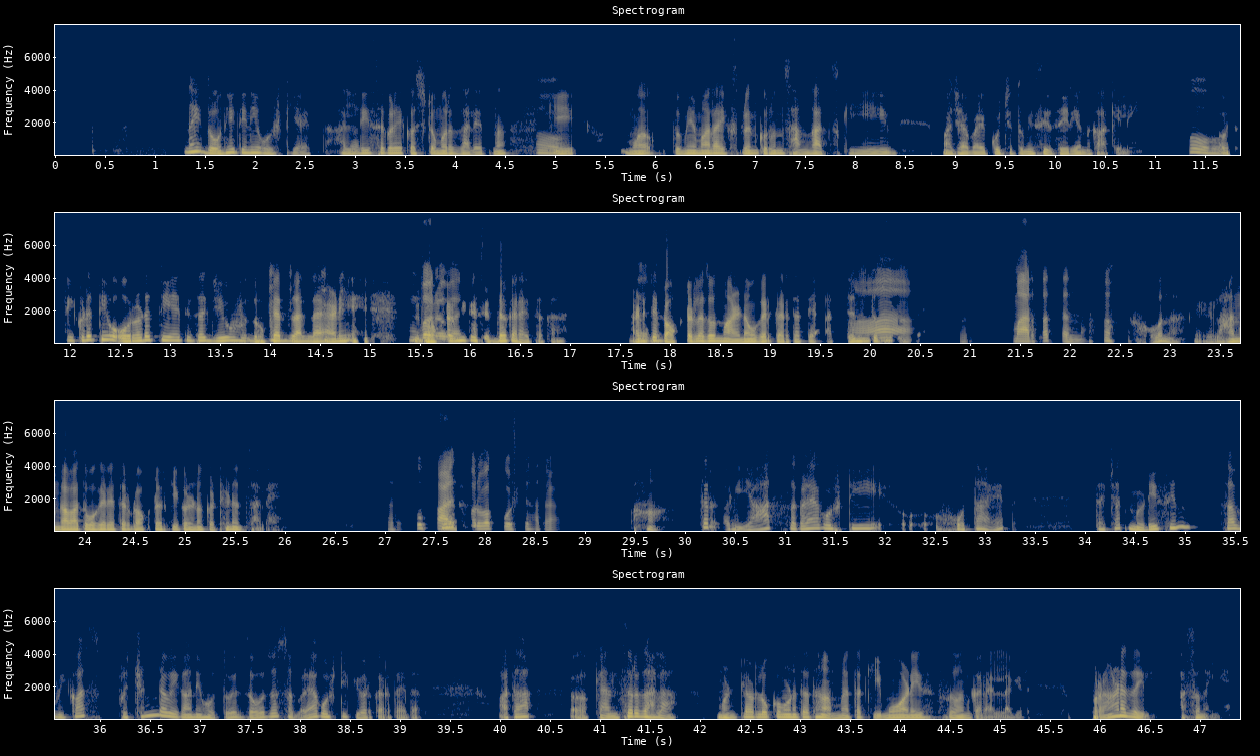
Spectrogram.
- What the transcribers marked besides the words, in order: tapping; in English: "एक्सप्लेन"; in English: "सिझेरियन"; other background noise; laughing while speaking: "आणि"; drawn out: "हां"; chuckle; in English: "क्युअर"; in English: "किमो"
- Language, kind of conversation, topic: Marathi, podcast, आरोग्य क्षेत्रात तंत्रज्ञानामुळे कोणते बदल घडू शकतात, असे तुम्हाला वाटते का?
